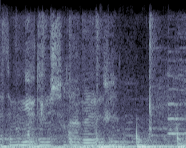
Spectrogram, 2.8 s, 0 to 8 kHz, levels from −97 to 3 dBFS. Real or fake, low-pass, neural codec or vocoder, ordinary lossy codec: fake; 7.2 kHz; codec, 16 kHz in and 24 kHz out, 2.2 kbps, FireRedTTS-2 codec; Opus, 32 kbps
